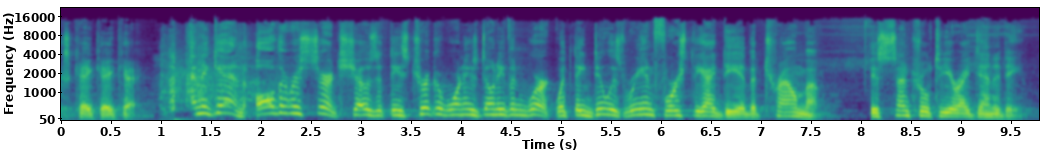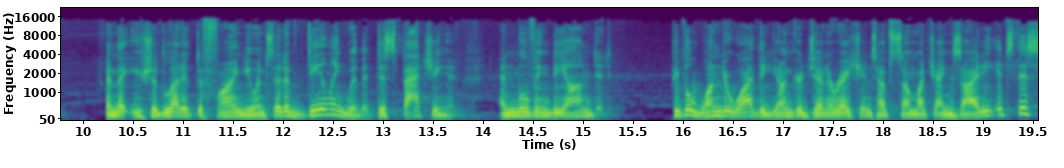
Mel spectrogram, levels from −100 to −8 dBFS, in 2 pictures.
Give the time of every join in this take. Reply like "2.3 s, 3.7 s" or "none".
1.0 s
